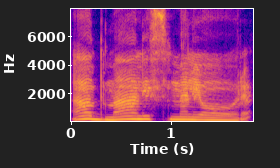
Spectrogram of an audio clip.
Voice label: humanoid female; Stellaris; humanoids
